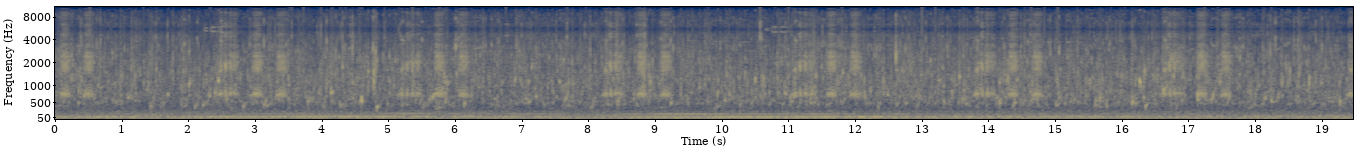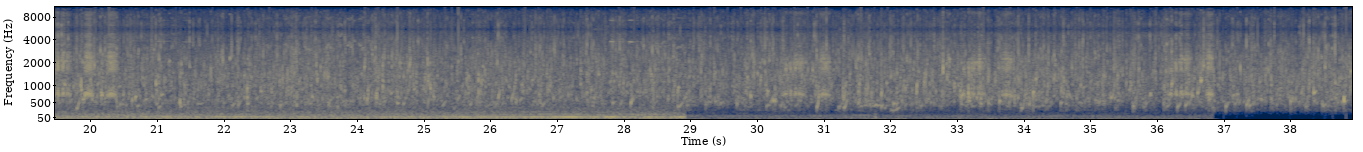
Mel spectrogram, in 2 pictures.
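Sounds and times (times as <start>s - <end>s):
frog croaking: 0.0s - 1.6s, 2.2s - 4.3s, 5.0s - 6.6s, 7.8s - 21.6s
creek water over stones: 0.0s - 38.9s.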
